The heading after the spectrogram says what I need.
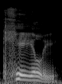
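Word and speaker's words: ceilidh: the pron the correct way to pronounce to pronounce it yeah yeah that word it's Kaye okay yes and uh Kaye actually translates as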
